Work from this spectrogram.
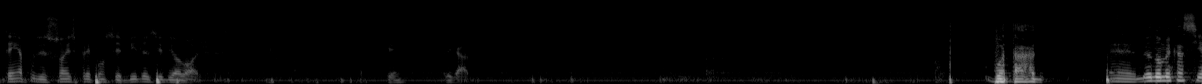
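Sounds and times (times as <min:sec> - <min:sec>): man speaking into microphone: 0:00.0 - 0:02.4, 0:03.8 - 0:04.8, 0:09.9 - 0:10.5, 0:11.1 - 0:12.0
electrical hum: 0:00.0 - 0:12.0.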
